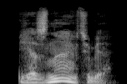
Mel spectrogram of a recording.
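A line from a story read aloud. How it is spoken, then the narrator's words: Whisper. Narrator (Russian): прошептал акробат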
